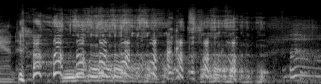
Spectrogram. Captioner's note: laughter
